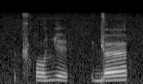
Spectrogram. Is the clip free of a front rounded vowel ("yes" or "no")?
no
